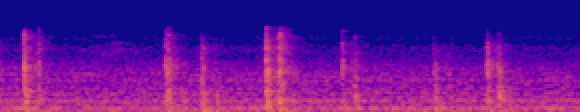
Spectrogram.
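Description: Keys clatter on a computer keyboard in an irregular run of close, crisp clicks with small gaps between bursts, and no voices.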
